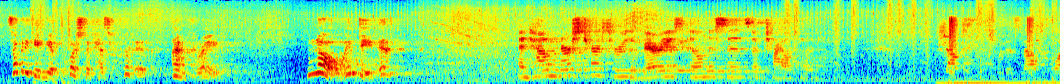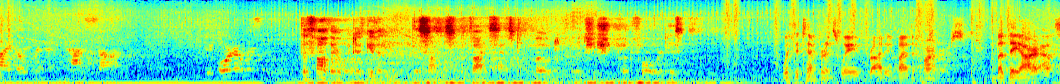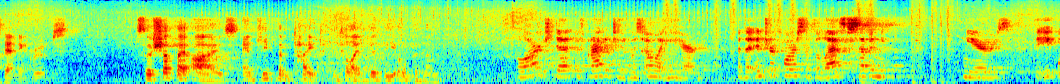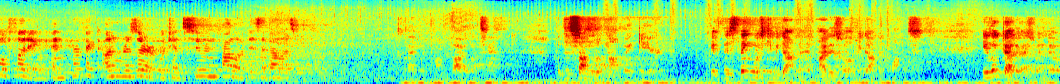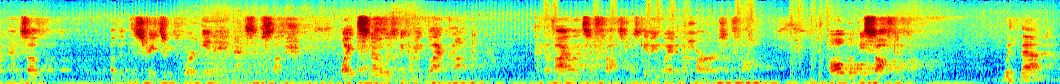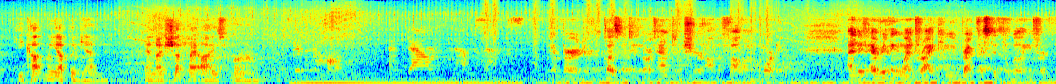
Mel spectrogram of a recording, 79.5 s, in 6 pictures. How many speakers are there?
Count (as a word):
six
